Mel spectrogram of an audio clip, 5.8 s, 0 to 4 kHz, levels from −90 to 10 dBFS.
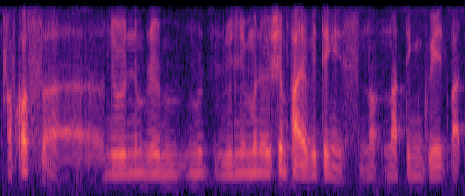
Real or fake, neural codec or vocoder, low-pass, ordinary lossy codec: fake; vocoder, 44.1 kHz, 128 mel bands every 256 samples, BigVGAN v2; 3.6 kHz; none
